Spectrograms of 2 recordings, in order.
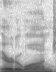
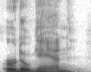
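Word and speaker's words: Erdoğan: His name is spelled with a G, so it's like pronounced Erdogan, but it's pronounced Erdogan so if you have a hard time remembering that, just think Star Wars, Erdogan Ben Kenobi. It sounds like Obi Wan. It, sound, it, it, rhymes with Obi Wan Ben Kenobi.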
